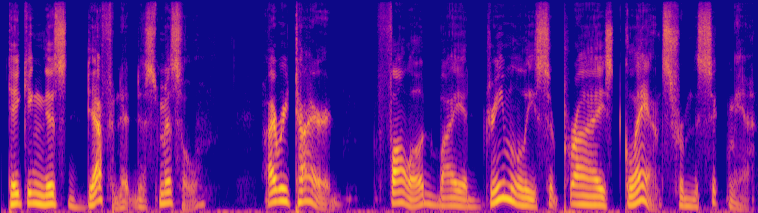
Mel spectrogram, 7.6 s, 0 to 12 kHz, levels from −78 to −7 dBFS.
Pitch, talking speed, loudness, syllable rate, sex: 135 Hz, 125 wpm, -20 LUFS, 4.8 syllables/s, male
